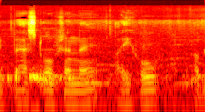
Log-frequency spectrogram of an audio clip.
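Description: Domestic pigeons cooing: a run of short, low calls one after another.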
